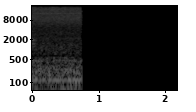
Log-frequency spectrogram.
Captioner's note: silence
